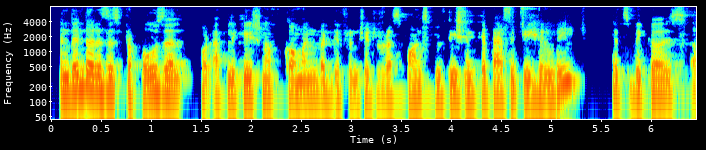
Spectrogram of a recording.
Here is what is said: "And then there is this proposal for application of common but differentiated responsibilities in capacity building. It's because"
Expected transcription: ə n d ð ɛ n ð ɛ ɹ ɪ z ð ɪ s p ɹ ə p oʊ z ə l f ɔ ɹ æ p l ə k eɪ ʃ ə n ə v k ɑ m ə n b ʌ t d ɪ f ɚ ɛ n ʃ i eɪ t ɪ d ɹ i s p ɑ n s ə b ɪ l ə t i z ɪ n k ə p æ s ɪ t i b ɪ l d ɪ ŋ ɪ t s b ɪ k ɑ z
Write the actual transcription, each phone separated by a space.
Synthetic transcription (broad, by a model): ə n d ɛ n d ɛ ɹ ɪ z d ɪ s p ɹ ə p oʊ z ə l f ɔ ɹ æ p l ə k eɪ ʃ ə n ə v k ɑ m ə n b ʌ t d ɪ f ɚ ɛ n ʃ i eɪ t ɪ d ɹ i s p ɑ n s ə b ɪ l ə t i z ɪ n k ə p æ s ɪ t i b ɪ l d ɪ ŋ ɪ t s b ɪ k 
